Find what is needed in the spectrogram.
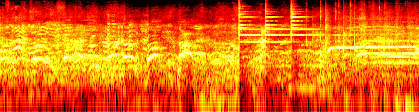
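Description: A crowd of spectators shouting and chattering, then a boxing ring bell struck three times, about half a second apart, signalling the end of the round, followed by louder cheering.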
